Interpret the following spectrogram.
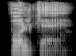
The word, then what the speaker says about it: pulque: From this century plant, or cacti, The Mexicans make their beer, which they call pulque, pronounced polque.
